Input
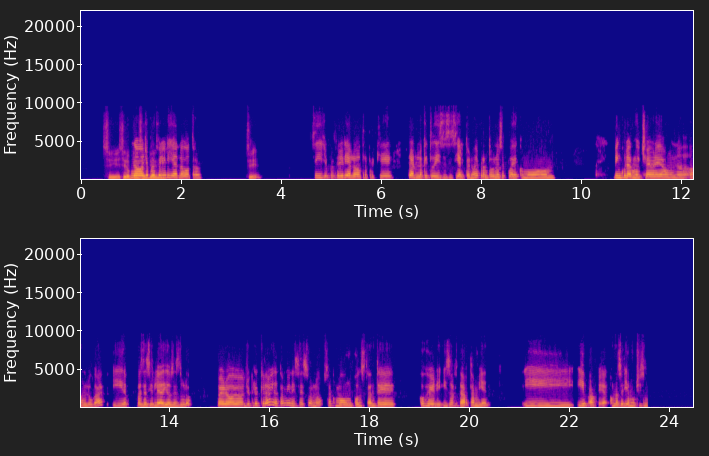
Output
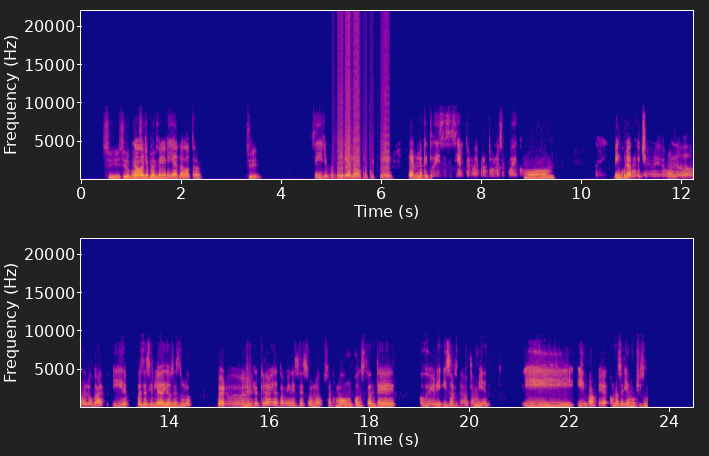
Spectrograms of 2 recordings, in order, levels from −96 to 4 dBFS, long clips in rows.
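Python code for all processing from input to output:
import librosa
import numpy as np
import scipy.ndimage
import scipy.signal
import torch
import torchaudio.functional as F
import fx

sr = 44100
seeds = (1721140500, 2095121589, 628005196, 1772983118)

y = fx.chain(x, sr, fx.dead_time(dead_ms=0.17),
    fx.peak_eq(hz=93.0, db=-9.5, octaves=1.6), at=(5.01, 6.16))
y = fx.chain(y, sr, fx.highpass(hz=1000.0, slope=24),
    fx.peak_eq(hz=3500.0, db=-4.0, octaves=1.1), at=(7.01, 8.86))
y = fx.chain(y, sr, fx.highpass(hz=370.0, slope=24),
    fx.over_compress(threshold_db=-34.0, ratio=-0.5), at=(10.98, 12.45))
y = fx.chain(y, sr, fx.over_compress(threshold_db=-33.0, ratio=-0.5),
    fx.room_flutter(wall_m=8.1, rt60_s=0.56), at=(15.09, 15.64))
y = fx.chain(y, sr, fx.highpass(hz=78.0, slope=12),
    fx.bass_treble(bass_db=-2, treble_db=8),
    fx.over_compress(threshold_db=-32.0, ratio=-1.0), at=(18.45, 22.38))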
